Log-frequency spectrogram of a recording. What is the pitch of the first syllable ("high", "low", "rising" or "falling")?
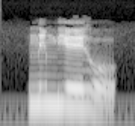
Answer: high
